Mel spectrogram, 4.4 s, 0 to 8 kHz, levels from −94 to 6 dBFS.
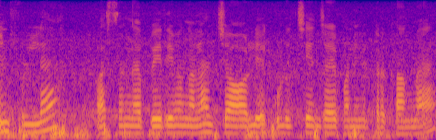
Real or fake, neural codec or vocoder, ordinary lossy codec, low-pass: real; none; none; none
